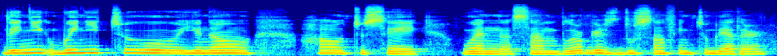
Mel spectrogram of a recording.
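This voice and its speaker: A woman live streamer with a Russian accent talks casually to her viewers. Her voice sits at a middle pitch. As a native Russian speaker she goes haltingly, often pausing to hunt for the right word. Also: flat delivery, mellow. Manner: halting, searching for words in non-native English.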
